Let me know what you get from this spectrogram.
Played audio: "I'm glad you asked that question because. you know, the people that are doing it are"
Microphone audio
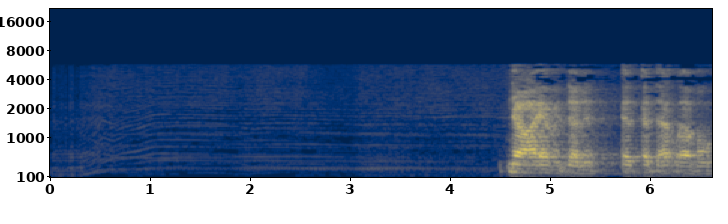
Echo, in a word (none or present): none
